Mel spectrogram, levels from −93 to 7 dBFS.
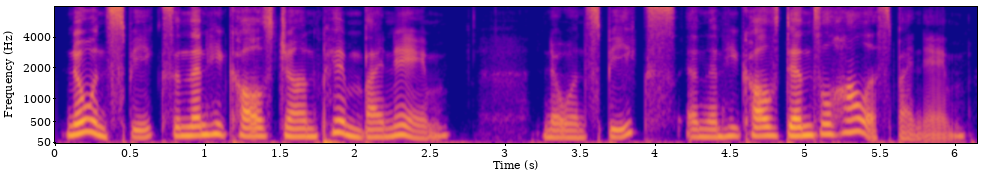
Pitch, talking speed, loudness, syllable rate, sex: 190 Hz, 215 wpm, -20 LUFS, 4.9 syllables/s, female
